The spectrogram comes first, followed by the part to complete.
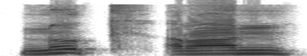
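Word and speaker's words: نكرا: নুক রন, নুক নুক রন। শাই আন নুক রন। শাইআন নুকরান, কলকল হবে না তো, পাতলা হবে।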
